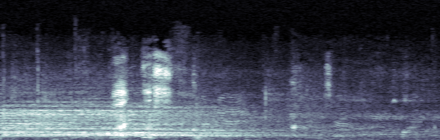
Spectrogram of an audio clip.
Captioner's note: crowd cheers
